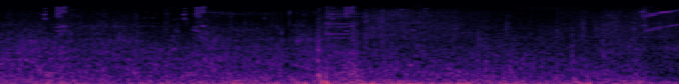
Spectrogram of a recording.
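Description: BFG weapon fired in Doom, a deep booming blast that swells briefly near the middle, set within a dense, loud bed of game noise with no talk.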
